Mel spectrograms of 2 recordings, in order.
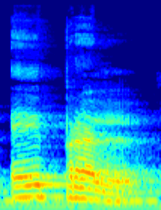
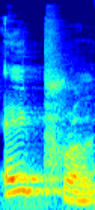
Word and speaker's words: April: April, which is exactly incorrect. The perfect way to pronounce is April. Just imagine that there is just remove the A and then you just pronounce it as it is spelled.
